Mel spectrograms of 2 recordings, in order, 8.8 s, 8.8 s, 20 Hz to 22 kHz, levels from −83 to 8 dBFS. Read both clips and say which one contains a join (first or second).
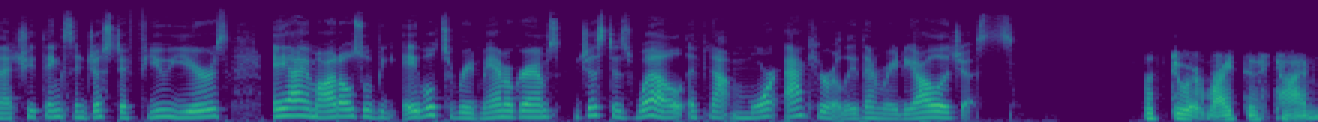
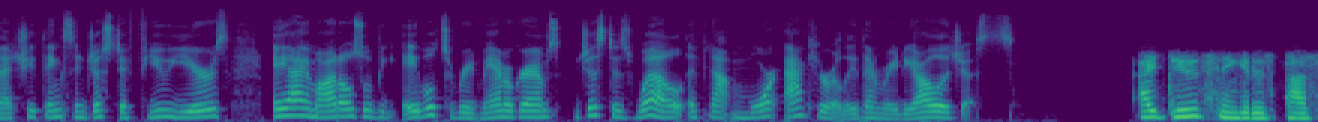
first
